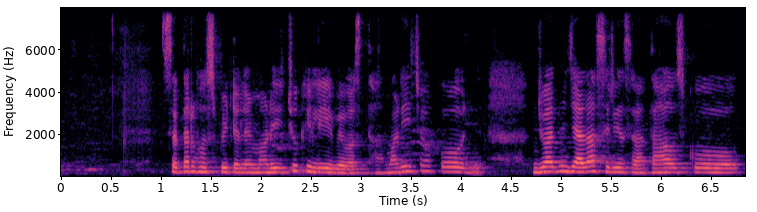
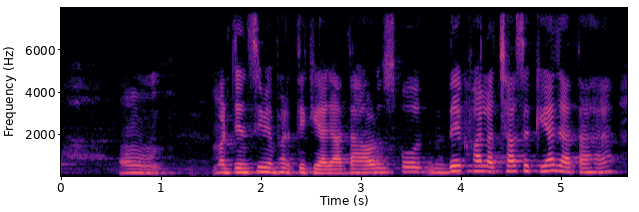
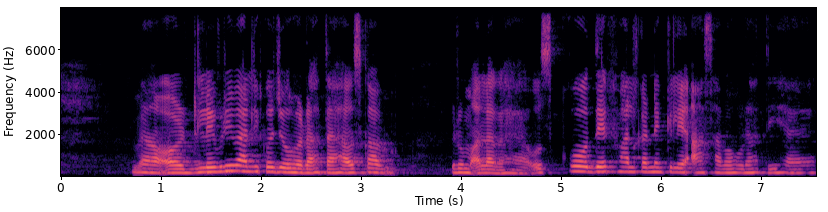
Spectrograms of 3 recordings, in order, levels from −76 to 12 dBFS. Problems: background conversations at intervals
